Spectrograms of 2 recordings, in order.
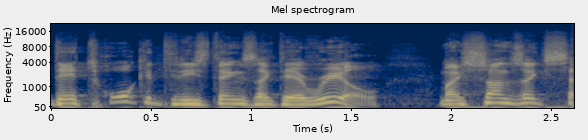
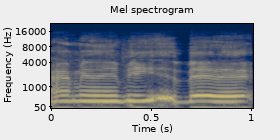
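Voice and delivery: put-on voice, disguised by voice changer, pitched up; 7 semitones higher, 4 dB louder than usual. Answering while on the toilet that you'll be a minute, in a disguised voice. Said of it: "Or a voice changer. You ever see like a voice changer?".

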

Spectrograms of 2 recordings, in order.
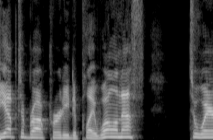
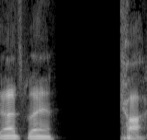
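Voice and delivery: low, dead bored droning monotone; 5 semitones lower than usual. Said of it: "I could say that in an extremely uninteresting, boring, monotone".

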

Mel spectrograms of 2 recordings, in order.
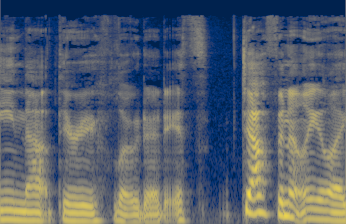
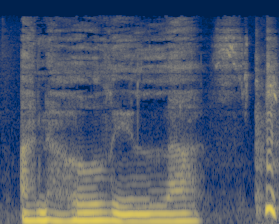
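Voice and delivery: deep, dark, sexy whisper, much lower; 3 semitones lower than usual. Telling a myth to listeners, a deep, sexy, dark whisper. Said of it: "whisper to you in that deep".

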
